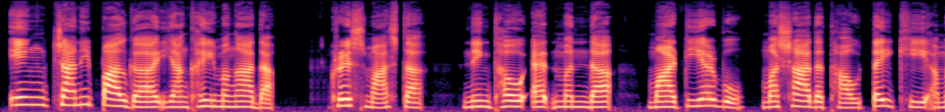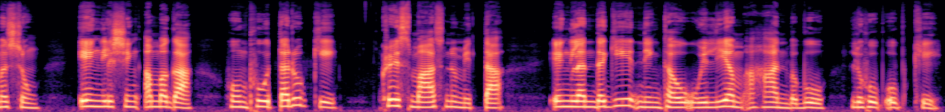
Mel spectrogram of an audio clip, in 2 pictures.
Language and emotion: Manipuri, neutral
